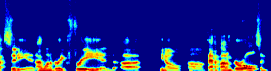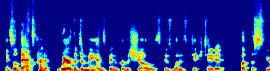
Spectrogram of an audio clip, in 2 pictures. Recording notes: Had a little Zoom chat. This call took place in early 2020, at the beginning of the coronavirus pandemic, when the stage of Ohio was on lockdown.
